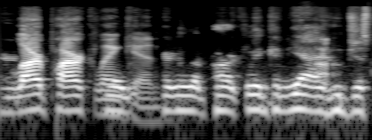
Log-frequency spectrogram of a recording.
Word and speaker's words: Lar Park Lincoln: Um, Lar Par Lincoln. I can never say her name. Lar Park Lincoln.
